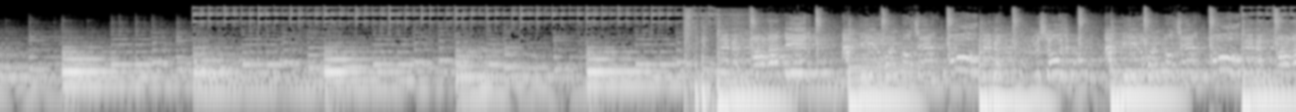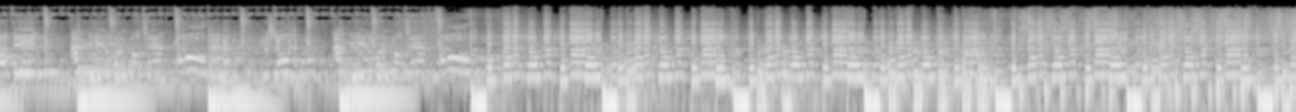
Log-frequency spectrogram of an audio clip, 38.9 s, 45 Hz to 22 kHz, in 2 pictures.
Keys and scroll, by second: 0.9 Escape, 1.6 s, 1.8 x, 3.3 Escape, 4.0 r, 5.5 Escape, 5.9 g, 8.6 Escape, 11.8 g, 15.1 Escape, 16.4 KP_0, 16.5 KP_Decimal, 16.8 KP_5, 17.0 Return, 17.6 g, 19.4 Escape, 22.4 g, 24.0 Escape, 25.2 r, 26.5 Escape, 29.8 g, 29.9 y, 31.4 r, 32.9 Escape, 34.3 g, 34.4 y, 35.9 r, 37.3 Escape, 38.2 alt+g.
